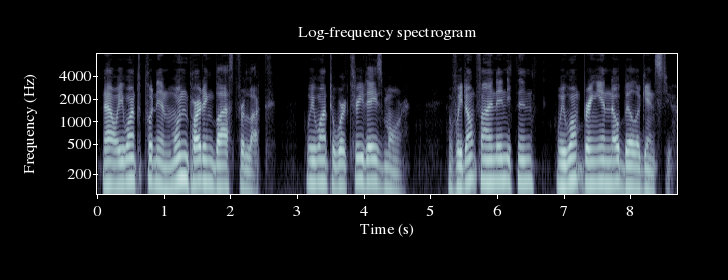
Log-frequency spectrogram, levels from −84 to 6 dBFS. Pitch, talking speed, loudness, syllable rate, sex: 140 Hz, 215 wpm, -17 LUFS, 5.0 syllables/s, male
